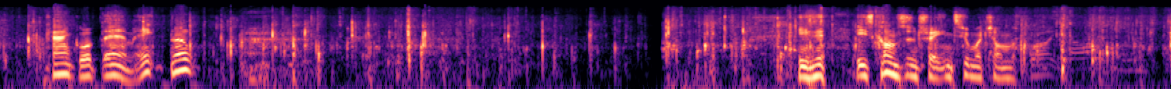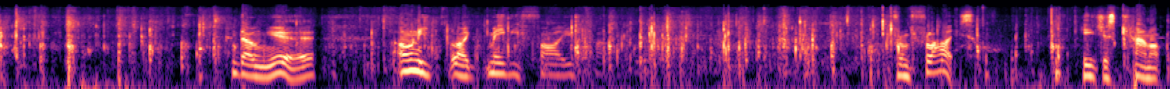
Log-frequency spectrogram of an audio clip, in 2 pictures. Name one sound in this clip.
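Horses' hooves clop on a gravel track.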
